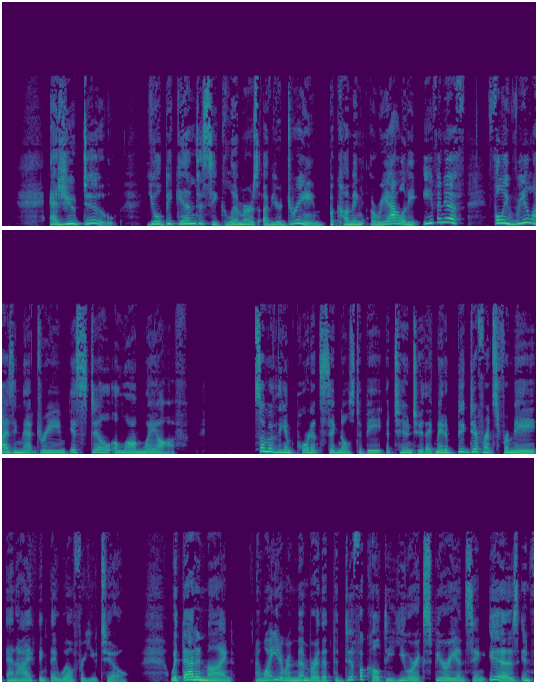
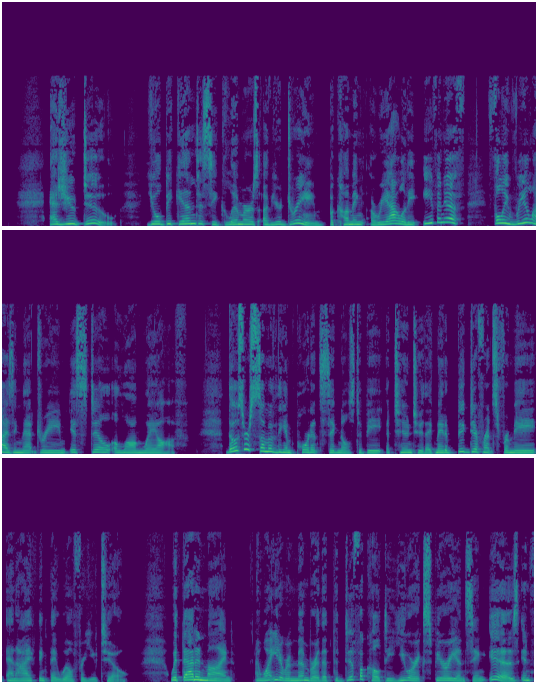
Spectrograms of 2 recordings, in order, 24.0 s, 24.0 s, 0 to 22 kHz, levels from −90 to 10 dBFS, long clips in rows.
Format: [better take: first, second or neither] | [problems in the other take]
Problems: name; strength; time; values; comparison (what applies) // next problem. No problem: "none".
second | audio cutting out; at 11 s for 1 s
